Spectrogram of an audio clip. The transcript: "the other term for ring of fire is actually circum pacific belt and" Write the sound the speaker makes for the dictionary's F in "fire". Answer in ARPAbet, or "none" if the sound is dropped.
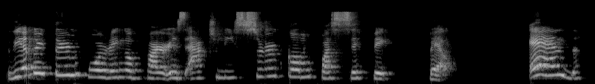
P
